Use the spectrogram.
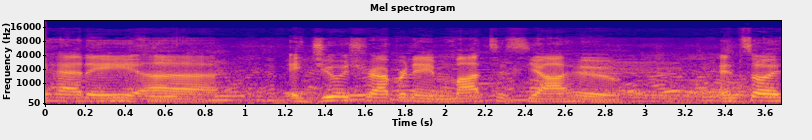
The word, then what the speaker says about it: Matisyahu: So in the States, we had a Jewish rapper named Matisyahu. And so I said Matisyahu, but it's Matisyahu.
